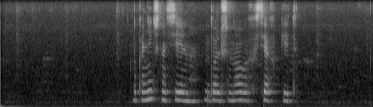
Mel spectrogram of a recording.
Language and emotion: Russian, sad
